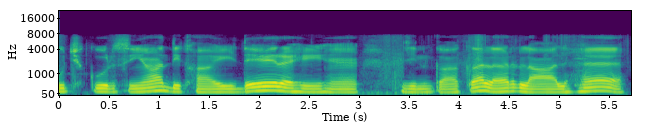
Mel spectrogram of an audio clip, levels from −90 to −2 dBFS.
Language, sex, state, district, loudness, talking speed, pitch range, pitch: Hindi, male, Jharkhand, Ranchi, -13 LUFS, 115 wpm, 105-130 Hz, 115 Hz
